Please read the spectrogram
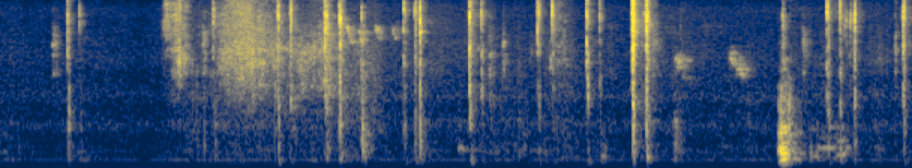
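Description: Typing on a computer keyboard: a run of irregular key clicks as a line of text is entered, with a soft thump near the end.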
